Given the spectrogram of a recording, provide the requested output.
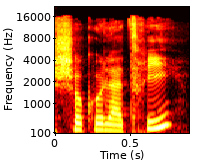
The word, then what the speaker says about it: chocolaterie: And the chocolate, how do you say that? It's a chocolaterie. – Yeah, we like the shop is called the chocolaterie. – Okay. – Which you have like pâtisserie, boulangerie.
